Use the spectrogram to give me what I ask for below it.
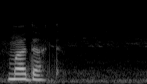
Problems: background sounds at intervals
